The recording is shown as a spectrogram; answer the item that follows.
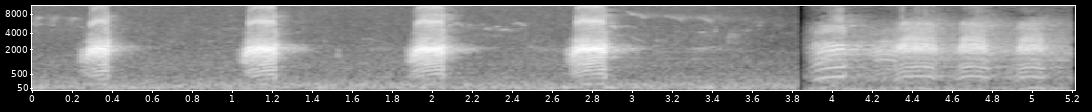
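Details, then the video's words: Four loud, rasping duck quacks at an even rhythm, followed by a rapid run of softer, lower quacking notes. "Duck sound (Natural sound, lovely, funny...)"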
